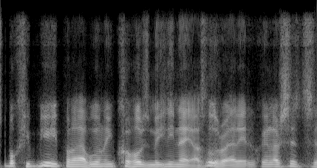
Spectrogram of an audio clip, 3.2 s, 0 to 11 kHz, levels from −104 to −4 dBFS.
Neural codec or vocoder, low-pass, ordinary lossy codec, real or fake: codec, 16 kHz in and 24 kHz out, 0.4 kbps, LongCat-Audio-Codec, four codebook decoder; 9.9 kHz; Opus, 32 kbps; fake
